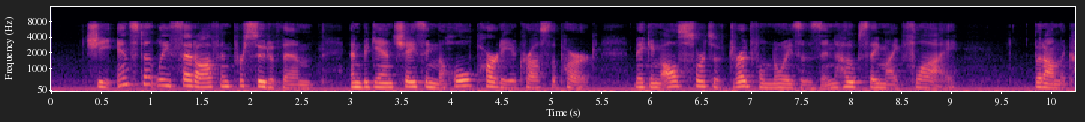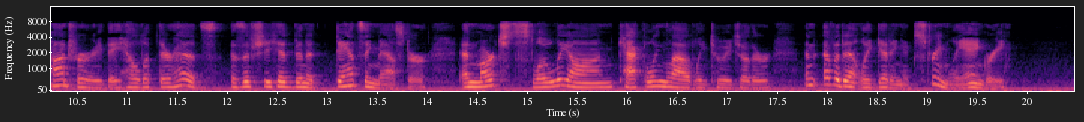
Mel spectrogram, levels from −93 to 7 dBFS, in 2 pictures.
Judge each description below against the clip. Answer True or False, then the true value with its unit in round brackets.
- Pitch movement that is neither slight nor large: True (4.8 semitones)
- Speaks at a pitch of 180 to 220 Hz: True (185 Hz)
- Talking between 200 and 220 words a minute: False (175 wpm)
